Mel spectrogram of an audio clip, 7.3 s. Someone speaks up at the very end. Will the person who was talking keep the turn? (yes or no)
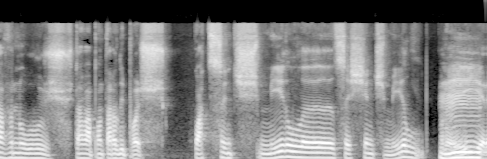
no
